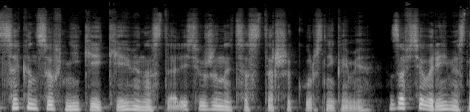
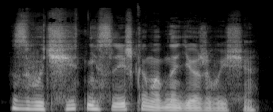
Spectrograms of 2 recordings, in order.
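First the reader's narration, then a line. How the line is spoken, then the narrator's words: Sighing. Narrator (Russian): вздохнула Дэн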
